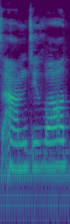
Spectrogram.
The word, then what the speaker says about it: Duvollé: send this wand to me, and it's called Duvolle. I think that's how you say it. It's Duvolle, D-U-V-O-L-L-E.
